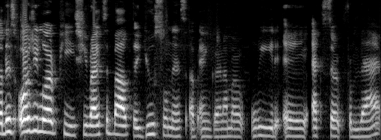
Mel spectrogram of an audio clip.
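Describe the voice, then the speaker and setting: A speaker with a New York accent talks at a moderate pace. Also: woman. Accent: Bronx, New York. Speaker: video essayist. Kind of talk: video essay monologue. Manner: casual, conversational.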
